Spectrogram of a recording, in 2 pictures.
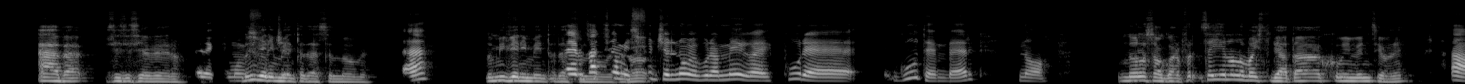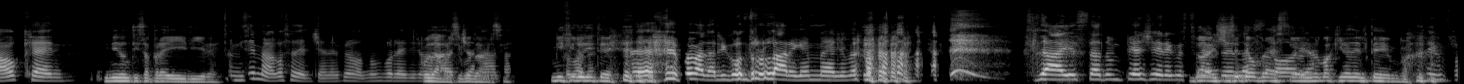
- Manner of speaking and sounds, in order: unintelligible speech; "guarda" said as "guara"; other background noise; chuckle; laughing while speaking: "ricontrollare"; laugh; laughing while speaking: "Però"; laugh; chuckle
- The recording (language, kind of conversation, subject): Italian, unstructured, Quale evento storico ti sarebbe piaciuto vivere?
